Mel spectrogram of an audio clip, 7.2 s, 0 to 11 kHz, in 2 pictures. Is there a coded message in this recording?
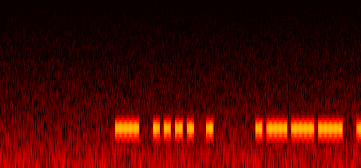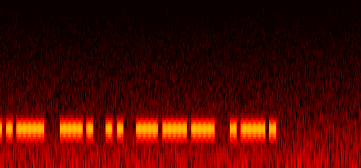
Yes: Morse code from 1.1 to 6.4 s, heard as a keyed tone, hand-sent with a straight key, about 22 wpm, 660 Hz. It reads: THE JUNIOR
